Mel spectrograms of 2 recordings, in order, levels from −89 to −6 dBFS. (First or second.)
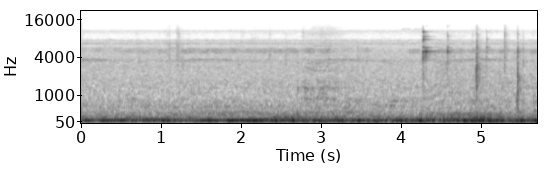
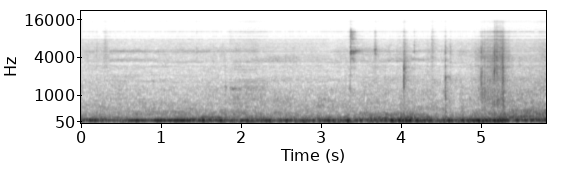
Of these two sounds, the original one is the first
